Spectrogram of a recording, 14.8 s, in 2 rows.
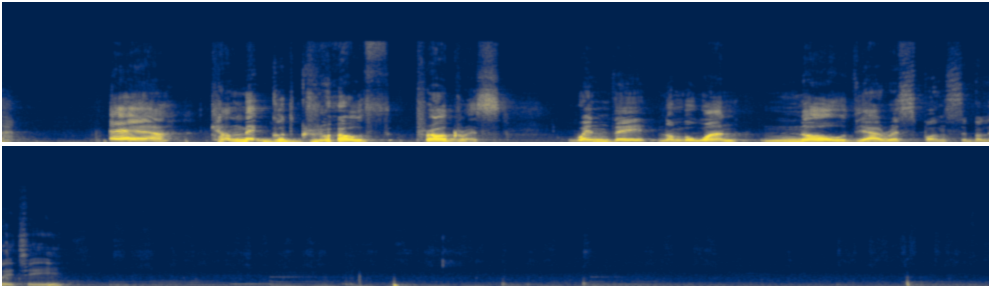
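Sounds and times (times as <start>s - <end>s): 
speech: 0.8s - 8.0s
pen scratching while writing by hand: 7.9s - 14.8s.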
